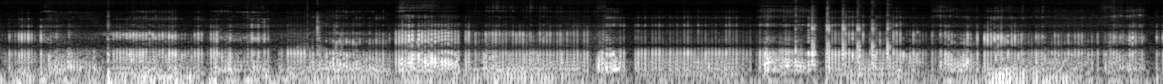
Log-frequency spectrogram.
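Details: Domestic cats Echo and Pip purring while cuddling together indoors; a steady low rumbling purr runs throughout with a broad continuous texture, interrupted by occasional soft rustles and brief clicks.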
